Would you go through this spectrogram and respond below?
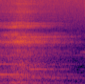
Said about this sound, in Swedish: Andas in. Andas ut.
